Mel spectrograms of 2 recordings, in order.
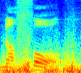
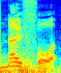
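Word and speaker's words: Nothe Fort: at a place called Knopf Fort, or No Fort as it's correctly pronounced, but we still call it Knopf Fort, it probably incorrectly, and we still do 20 years on.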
